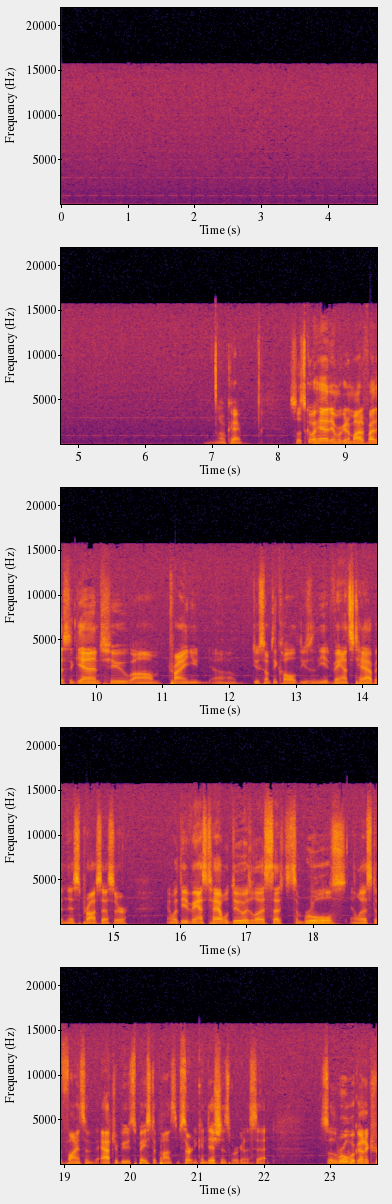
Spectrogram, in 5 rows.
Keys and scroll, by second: 0.9 Delete, 20.8-22.8 typing.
